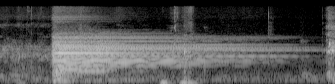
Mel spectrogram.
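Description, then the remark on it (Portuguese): A clock sounds with one loud, ringing metallic strike that hangs and slowly fades over a few seconds, a couple of faint ticks underneath, and another strike beginning right at the end. “Que tinha esse. esse tinha esse, esse, esse relógio. relógio. Nossa, dá até um pouco de medo.”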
